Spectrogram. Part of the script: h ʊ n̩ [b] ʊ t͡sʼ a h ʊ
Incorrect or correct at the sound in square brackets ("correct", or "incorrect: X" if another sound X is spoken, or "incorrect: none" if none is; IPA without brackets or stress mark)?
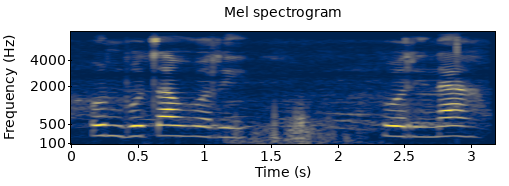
correct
